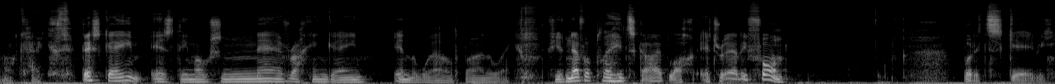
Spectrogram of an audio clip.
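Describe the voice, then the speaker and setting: A man's voice: mid-range voice, very animated, measured pace, vocal fry, darkish tone. A man giving casual let's-play commentary, chattily explaining each move as he plays. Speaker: gaming YouTuber.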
